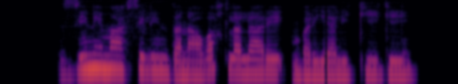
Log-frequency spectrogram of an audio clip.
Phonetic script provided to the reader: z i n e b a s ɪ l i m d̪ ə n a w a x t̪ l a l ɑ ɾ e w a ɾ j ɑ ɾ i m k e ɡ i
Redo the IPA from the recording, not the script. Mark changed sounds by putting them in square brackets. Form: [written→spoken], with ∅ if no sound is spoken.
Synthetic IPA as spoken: z i n e [b→m] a s ɪ l i [m→n] d̪ ə n [a→ɑ] w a x t̪ l a l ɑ ɾ e [w→b] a ɾ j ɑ [ɾ→l] i [m→∅] k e ɡ i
